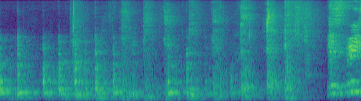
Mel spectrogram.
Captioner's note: footsteps approaching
